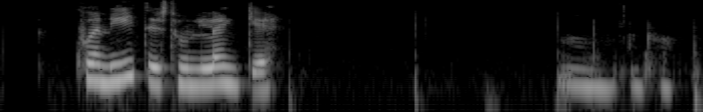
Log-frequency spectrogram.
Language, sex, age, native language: Icelandic, female, 10, Icelandic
